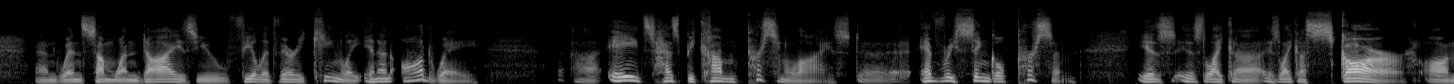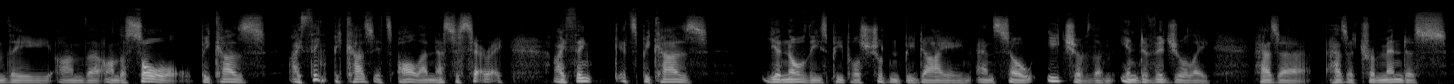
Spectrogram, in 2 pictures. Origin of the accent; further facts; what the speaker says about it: Canada; as a Canadian, I've always been somewhat distant from it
